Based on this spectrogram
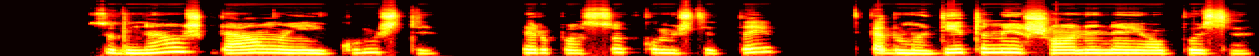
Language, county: Lithuanian, Klaipėda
